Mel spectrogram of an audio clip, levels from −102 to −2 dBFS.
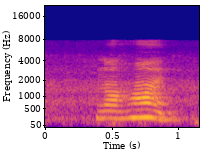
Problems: none marked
